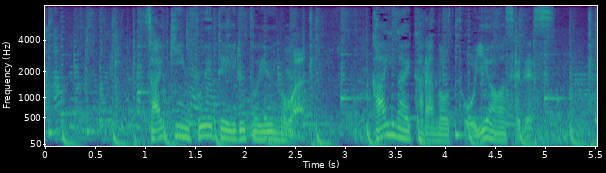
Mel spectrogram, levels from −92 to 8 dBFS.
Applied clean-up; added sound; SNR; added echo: none; Sliding door; 15 dB; none.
